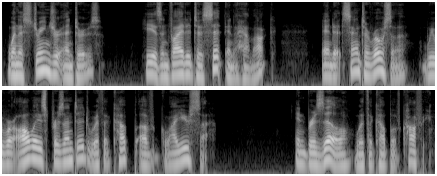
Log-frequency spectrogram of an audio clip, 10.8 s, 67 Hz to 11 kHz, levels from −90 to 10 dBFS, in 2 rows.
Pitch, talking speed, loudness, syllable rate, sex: 130 Hz, 175 wpm, -20 LUFS, 5.5 syllables/s, male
